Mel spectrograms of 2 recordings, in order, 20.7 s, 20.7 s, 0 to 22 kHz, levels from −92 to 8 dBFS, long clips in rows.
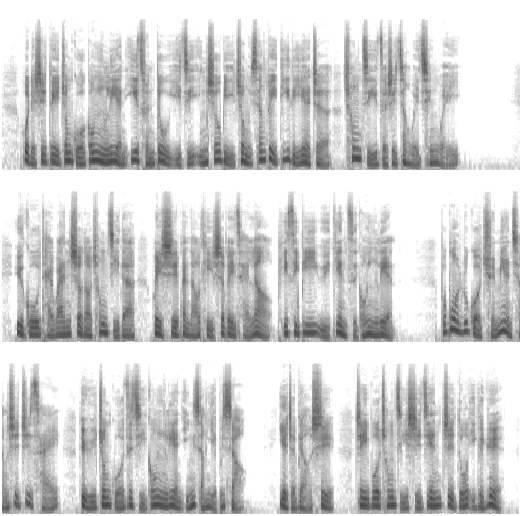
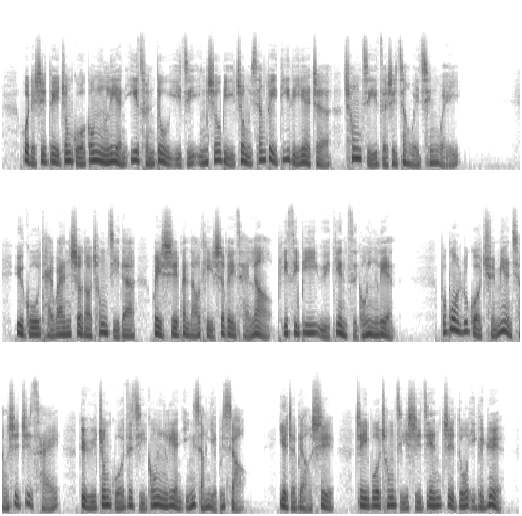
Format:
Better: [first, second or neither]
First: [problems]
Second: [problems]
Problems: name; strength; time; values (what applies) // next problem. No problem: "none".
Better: first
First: none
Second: muffled; slightly; fading above 2.5 kHz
